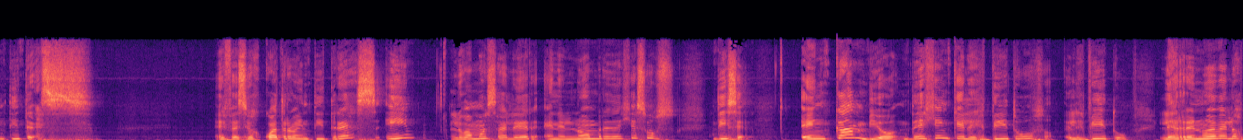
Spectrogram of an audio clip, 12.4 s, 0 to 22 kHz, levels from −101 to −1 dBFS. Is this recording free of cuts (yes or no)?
yes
